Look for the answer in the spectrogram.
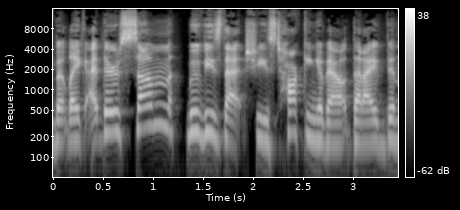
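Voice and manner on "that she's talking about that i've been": ordinary talk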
